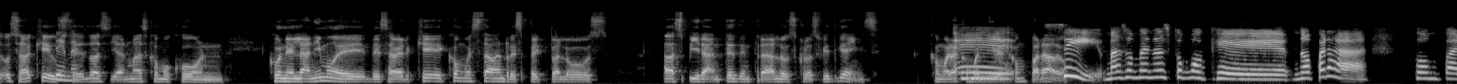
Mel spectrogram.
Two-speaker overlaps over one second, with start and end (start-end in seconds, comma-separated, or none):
9.5-10.8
